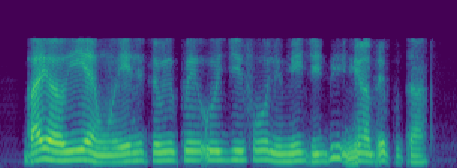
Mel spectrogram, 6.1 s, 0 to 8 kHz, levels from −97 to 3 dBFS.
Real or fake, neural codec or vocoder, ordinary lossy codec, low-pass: fake; codec, 16 kHz in and 24 kHz out, 0.9 kbps, LongCat-Audio-Codec, four codebook decoder; AAC, 16 kbps; 7.2 kHz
